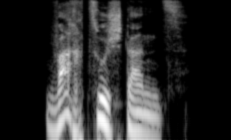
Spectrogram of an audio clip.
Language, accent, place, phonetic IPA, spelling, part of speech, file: German, Germany, Berlin, [ˈvaxt͡suˌʃtant͡s], Wachzustands, noun, De-Wachzustands.ogg
- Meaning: genitive of Wachzustand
